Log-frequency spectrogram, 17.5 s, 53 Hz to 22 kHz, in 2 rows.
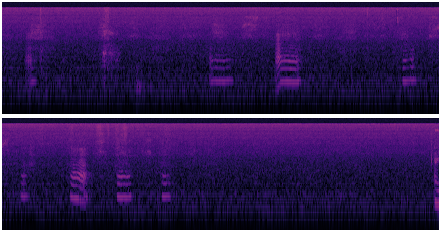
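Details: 5-week-old baby asleep in a quiet room making brief soft grunts, squeaks and snuffly breathy sounds; ordinary infant sleep noises.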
